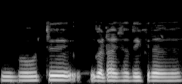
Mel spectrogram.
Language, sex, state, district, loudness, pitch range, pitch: Hindi, male, Uttar Pradesh, Hamirpur, -14 LUFS, 175-185 Hz, 180 Hz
